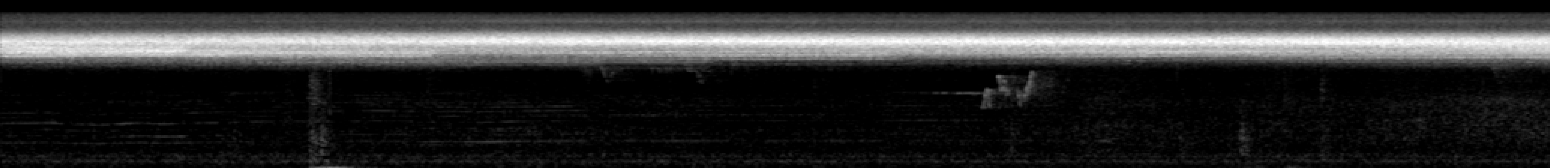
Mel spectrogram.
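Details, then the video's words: At Lake Kamo, Sado City, Niigata Prefecture, Japan, cicadas keep up a continuous shrill buzzing drone without pauses; a short bird chirp cuts in past midway, with a single dull knock early on. "Lake Kamo in Sado City, Niigata Prefecture, Japan, where you can hear the voice of cicadas."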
